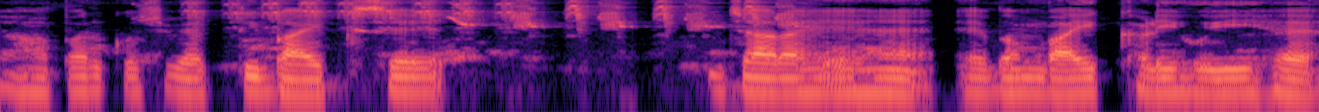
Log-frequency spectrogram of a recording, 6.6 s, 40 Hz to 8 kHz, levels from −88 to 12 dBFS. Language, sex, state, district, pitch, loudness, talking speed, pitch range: Hindi, male, Bihar, Saran, 105 Hz, -19 LUFS, 125 wpm, 100-110 Hz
